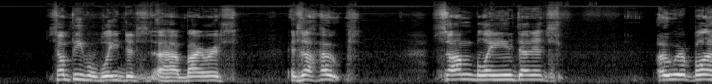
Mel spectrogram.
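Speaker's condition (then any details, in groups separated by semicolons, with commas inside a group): Cerebral palsy; voice sound affected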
